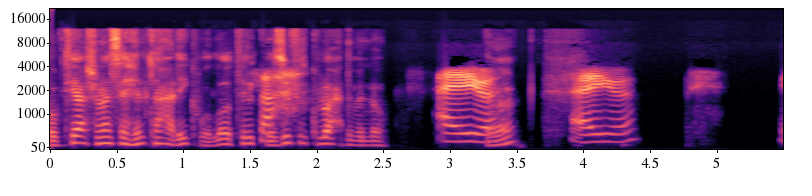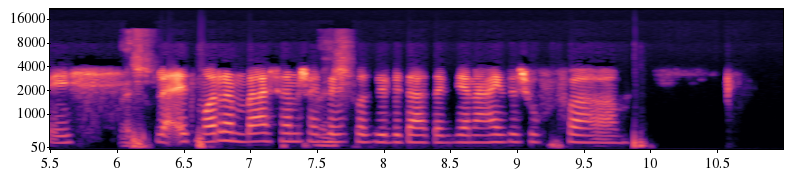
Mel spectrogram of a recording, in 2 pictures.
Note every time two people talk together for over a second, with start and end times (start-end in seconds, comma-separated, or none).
none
